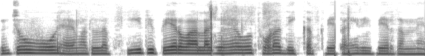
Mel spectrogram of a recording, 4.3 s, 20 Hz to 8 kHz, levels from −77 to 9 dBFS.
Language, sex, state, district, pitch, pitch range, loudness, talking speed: Hindi, male, Uttar Pradesh, Muzaffarnagar, 160 Hz, 150-170 Hz, -18 LUFS, 240 wpm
